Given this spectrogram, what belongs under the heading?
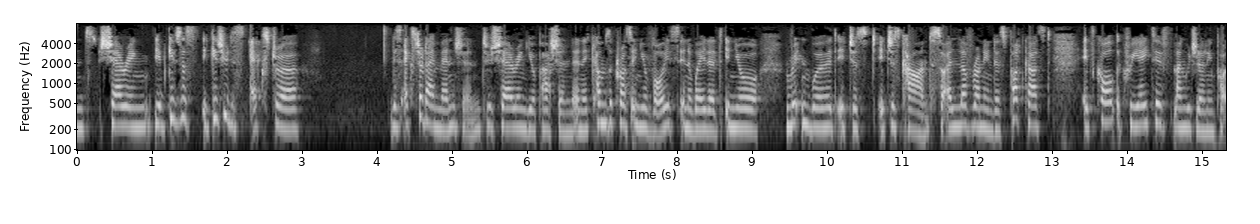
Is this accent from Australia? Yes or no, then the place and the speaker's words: no; Germany; English is a second language; moved away as an adult; now in United Kingdom; I am originally from Germany, and in Germany I was already really into languages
